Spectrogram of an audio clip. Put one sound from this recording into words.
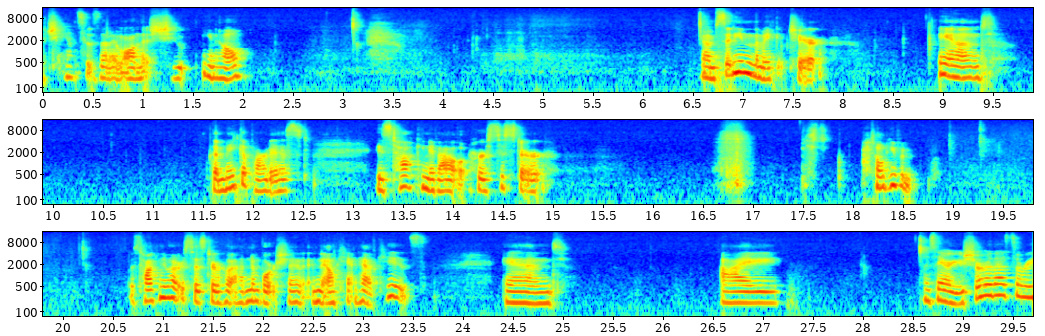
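A young woman talks calmly and closely into a microphone, with pauses.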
